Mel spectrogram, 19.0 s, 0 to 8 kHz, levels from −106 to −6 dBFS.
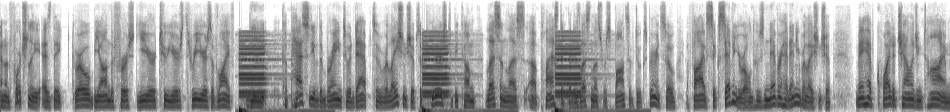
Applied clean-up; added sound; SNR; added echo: none; Vehicle horn, car horn, honking; -2 dB; none.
